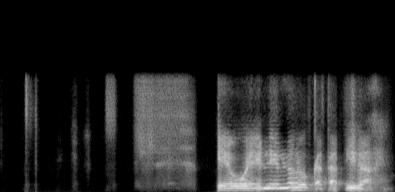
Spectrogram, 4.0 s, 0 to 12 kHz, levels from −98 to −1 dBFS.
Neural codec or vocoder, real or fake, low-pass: codec, 16 kHz, 1 kbps, FreqCodec, smaller model; fake; 7.2 kHz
